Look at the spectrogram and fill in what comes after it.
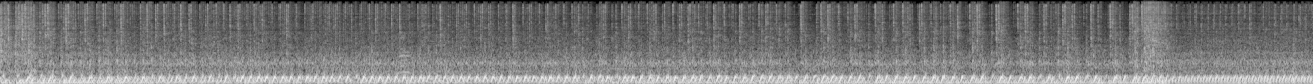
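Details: Air-cooled flat-four in a VW pressed-bumper-panel bus, sitting over 50 years, keeps a steady, busy idle for the whole run after penetrating spray and fuel are added, with no dying or hunting. Owner suspects a bad fuel pump. Deemed a runner.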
